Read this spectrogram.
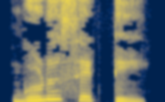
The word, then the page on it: ಗುಡುಸೆಟ್ಟಿ: guḍuseṭṭi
